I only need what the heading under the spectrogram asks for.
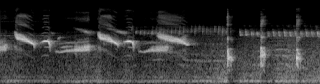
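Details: Chinese hwamei in a cage, offered for sale, gives three loud descending slurred whistles in under two seconds, followed by a few sharp dry clicks and a thin high note.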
